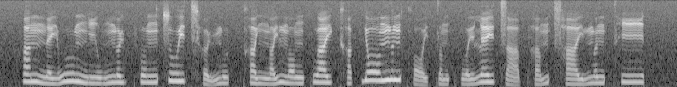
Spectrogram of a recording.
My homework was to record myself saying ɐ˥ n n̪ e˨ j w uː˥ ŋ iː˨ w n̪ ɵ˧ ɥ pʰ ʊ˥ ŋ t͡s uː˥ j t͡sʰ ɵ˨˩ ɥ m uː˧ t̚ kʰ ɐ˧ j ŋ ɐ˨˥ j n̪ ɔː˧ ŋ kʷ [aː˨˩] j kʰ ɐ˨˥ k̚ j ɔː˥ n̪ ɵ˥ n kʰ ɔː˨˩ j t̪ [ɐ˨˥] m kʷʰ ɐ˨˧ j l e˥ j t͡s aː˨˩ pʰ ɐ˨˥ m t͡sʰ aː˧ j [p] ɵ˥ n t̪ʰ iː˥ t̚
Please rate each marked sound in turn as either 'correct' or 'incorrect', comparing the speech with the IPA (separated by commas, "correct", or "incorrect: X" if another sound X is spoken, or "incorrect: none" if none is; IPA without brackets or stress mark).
incorrect: aː˧, incorrect: ɐ˨, incorrect: m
